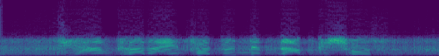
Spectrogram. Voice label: player killed ally, mood med, speech ge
